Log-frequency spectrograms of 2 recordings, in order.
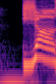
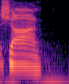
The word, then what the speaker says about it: Jean: Number seven, you know, I thought it might be pronounced Jean, but it's not, because it's not French. See, my inclination was to be Jean Sibelius, but it's not.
